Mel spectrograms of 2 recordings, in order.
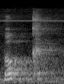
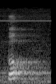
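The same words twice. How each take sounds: First: The final k is released with a puff of air. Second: The final k is not released at all. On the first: "one with it fully pronounced" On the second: "kind of the Cantonese stereotype"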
